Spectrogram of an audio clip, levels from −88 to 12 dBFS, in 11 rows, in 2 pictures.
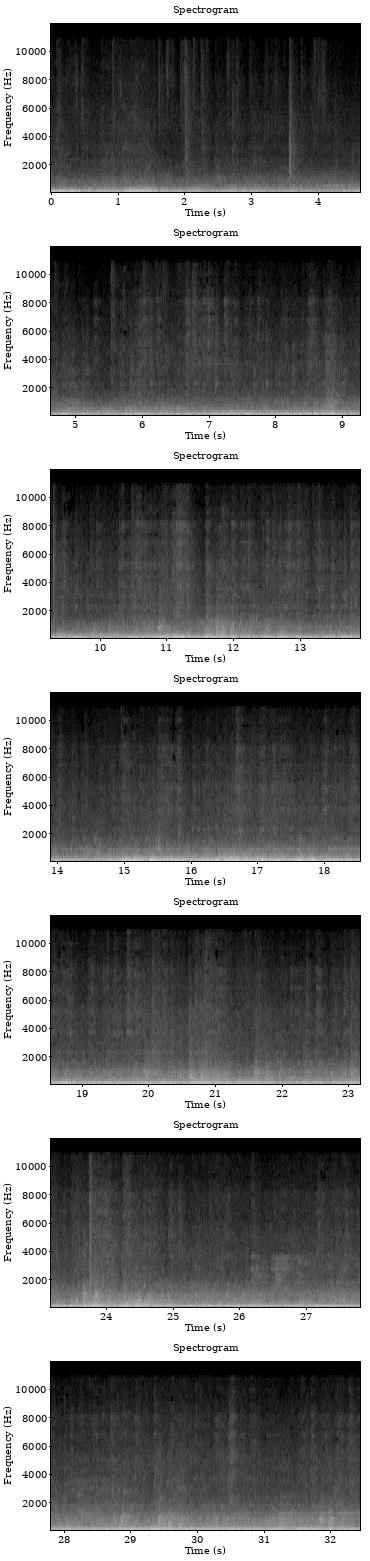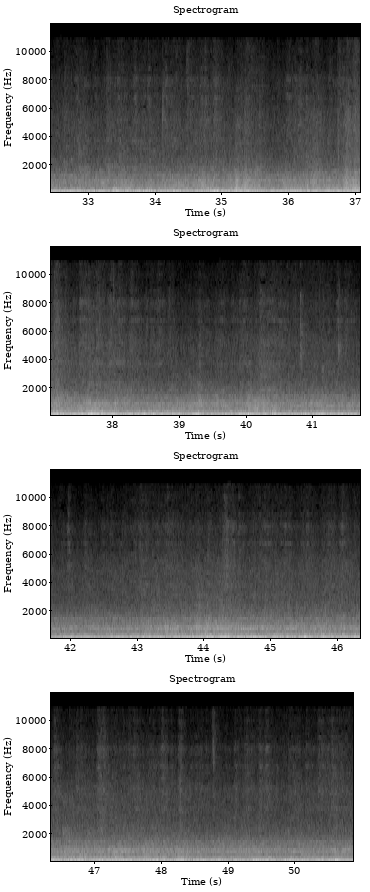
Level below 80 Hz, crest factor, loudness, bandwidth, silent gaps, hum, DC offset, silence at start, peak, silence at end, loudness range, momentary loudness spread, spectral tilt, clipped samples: -24 dBFS; 16 dB; -22 LUFS; 9 kHz; none; none; under 0.1%; 0 s; -4 dBFS; 0 s; 5 LU; 7 LU; -8.5 dB/octave; under 0.1%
